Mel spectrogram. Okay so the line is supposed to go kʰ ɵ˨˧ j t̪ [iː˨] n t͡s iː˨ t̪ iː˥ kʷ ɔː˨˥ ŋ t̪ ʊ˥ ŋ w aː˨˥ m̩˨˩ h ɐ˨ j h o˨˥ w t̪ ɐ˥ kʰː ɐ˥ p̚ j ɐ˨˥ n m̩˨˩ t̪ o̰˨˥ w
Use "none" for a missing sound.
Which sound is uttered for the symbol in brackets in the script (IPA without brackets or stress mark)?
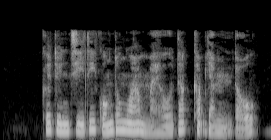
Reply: yː˨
